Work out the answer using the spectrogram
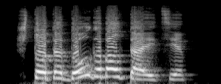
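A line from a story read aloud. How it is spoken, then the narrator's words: Displeased shout from another room. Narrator (Russian): Недовольно крикнула из спальни Зальфия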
